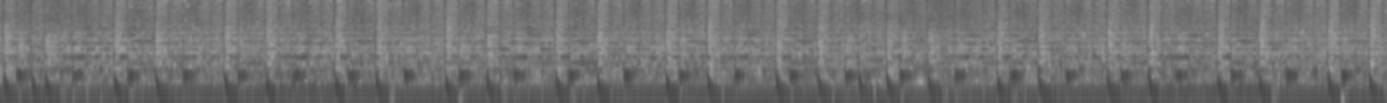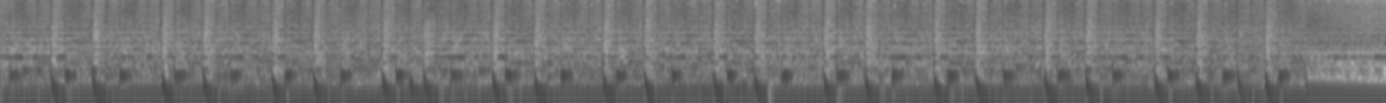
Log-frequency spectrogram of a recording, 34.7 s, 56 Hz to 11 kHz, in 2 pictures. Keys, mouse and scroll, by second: 1.8-7.9 middle drag, 13.6-15.6 middle drag, 16.2-19.5 middle drag, 21.6 ctrl+z, 22.4 ctrl+z, 24.2 ctrl+z, 25.5-31.0 middle drag, 26.1 a, 28.1-29.1 right drag, 29.1 click, 33.6-34.6 middle drag.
